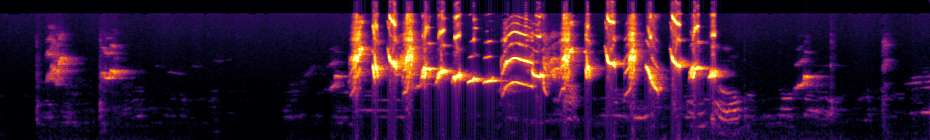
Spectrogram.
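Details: Fighter Oriental magpie-robin singing on a contest hanging pole, a song said to quickly set other magpie-robins off. A few soft chirps, then a dense four-second burst of loud whistled notes, rapid sweeps and harsh clicks, tapering into scattered quieter notes.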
